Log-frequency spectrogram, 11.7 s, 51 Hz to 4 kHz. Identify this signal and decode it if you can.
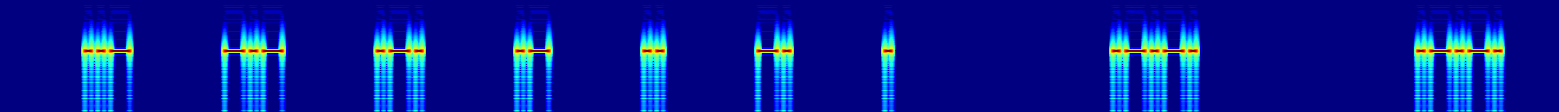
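Morse code, heard as a keyed tone, about 25 wpm, spaced as for 10 wpm, 550 Hz. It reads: UKRAINE <AR> <AR>
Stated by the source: Morse code transmission of news headlines.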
